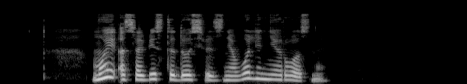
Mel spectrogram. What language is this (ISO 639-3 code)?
bel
